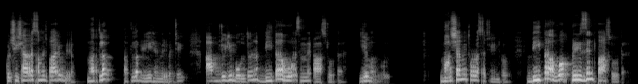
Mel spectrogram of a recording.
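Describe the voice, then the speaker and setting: A man running an English grammar class, rattling along at a very fast pace with a high, gravelly voice. He keeps calling his students "beta" and answers his own questions in their voice. A crowd is heard in the background. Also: lively intonation. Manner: acts out students' replies in a lower voice. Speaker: English teacher.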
